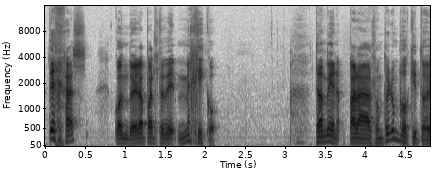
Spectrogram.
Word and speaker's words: México: Curiosidad lingüística, Texas y México siempre se han pronunciado con J, pero se escriben con X porque antiguamente la X se leía como J porque venía de la letra griega J, que es la X.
